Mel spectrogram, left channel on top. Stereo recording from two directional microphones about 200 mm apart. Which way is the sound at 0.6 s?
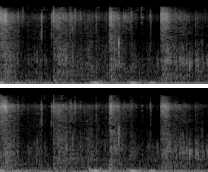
5° right (ahead or behind).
